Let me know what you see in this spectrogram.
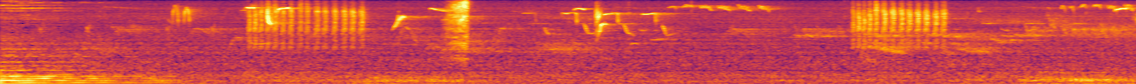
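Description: Small songbirds calling: short, high chirps that sweep downward, and two fast rattling trills about two and a half and eight and a half seconds in. Background music fades out in the first two seconds.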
